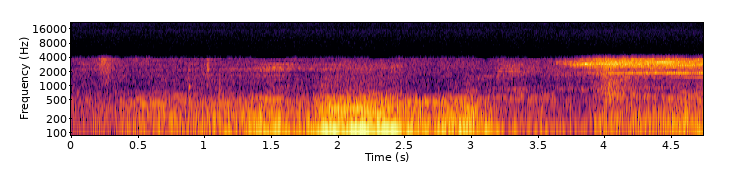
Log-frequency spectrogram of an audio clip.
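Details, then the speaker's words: New replacement refrigerator compressor (original had a broken valve, fridge did not cool) test-started out of the unit: low motor hum swells and settles into a steady drone building pressure until discharge releases; motor efficient, normal start. "ese momento arrancó y en unos momentos tiene que disparar el seguro ya listo amigos el seguro lo cual nos indica que el motor está eficiente"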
